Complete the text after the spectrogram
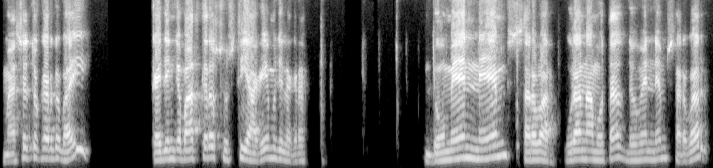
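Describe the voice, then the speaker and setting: A man with a slightly high voice teaches a networking class. He explains things step by step in a chatty way, mixing English terms into his talk and checking now and then that the students are following. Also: moderate pace, a bit bright. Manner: asks students checking questions. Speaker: networking trainer. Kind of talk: classroom lecture with software demo.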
